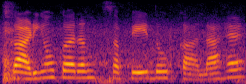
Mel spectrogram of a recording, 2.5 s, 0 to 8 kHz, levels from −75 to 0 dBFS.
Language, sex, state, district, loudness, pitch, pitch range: Hindi, female, Punjab, Pathankot, -19 LUFS, 225 Hz, 210-240 Hz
